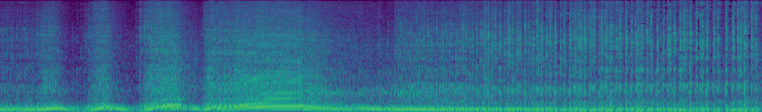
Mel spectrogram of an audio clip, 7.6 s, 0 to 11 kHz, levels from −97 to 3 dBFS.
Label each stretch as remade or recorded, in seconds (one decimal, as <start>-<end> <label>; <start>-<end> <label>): 0.0-7.6 recorded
